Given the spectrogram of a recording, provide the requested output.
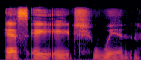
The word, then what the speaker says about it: Samhain: It is pronounced S-A-H-win. S-A-H-win. Yes. The first part is like the sow in sow a seed, but without the W-H-A-T-H. And the end is just win.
